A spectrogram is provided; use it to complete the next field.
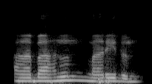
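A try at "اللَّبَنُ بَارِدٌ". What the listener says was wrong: Al-labanu, nggak pakai tanwin ya.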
